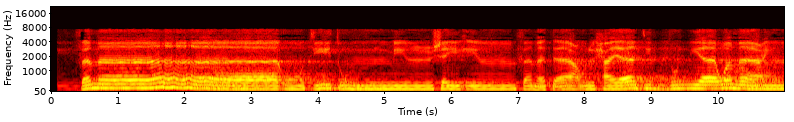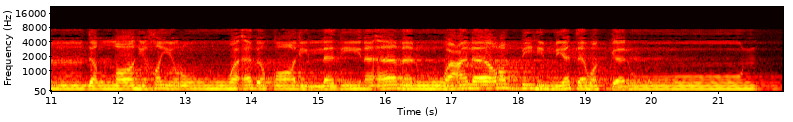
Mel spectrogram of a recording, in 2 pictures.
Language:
Arabic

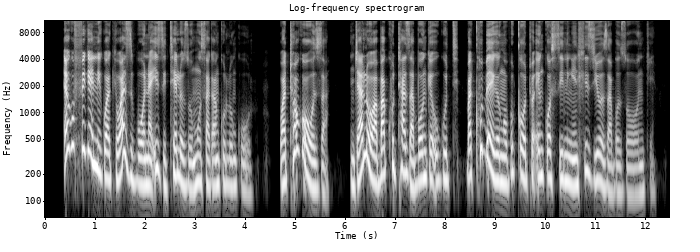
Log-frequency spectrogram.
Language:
North Ndebele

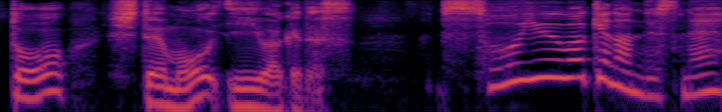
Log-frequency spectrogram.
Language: Japanese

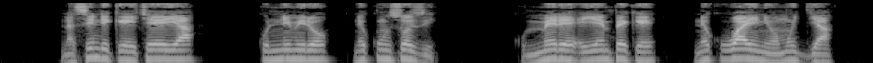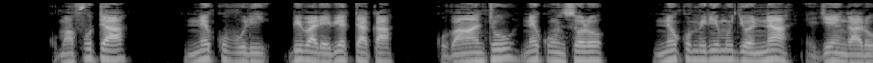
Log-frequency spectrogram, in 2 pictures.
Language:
Ganda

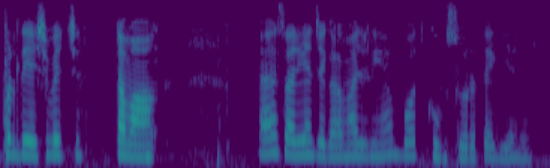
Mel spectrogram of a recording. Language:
Punjabi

